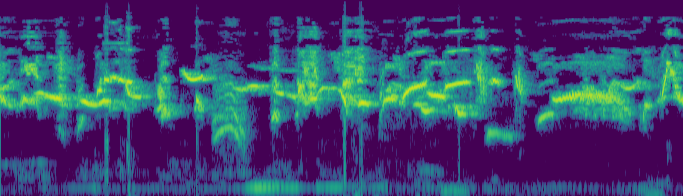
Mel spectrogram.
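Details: Melodious ngeplong song of an Oriental magpie-robin calling a rival: flowing whistled phrases with rising and falling slurs and scratchy chatter, plus a faint low thud or two in the background.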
